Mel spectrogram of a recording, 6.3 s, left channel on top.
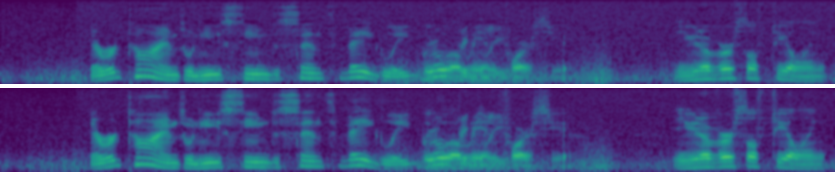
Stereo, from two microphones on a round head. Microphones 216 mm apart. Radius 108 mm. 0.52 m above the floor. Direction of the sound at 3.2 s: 60° right (ahead or behind).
